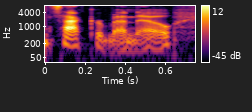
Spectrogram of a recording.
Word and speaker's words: Sacramento: I also spoke with a linguist who told us about why Sacramentans do not pronounce, or I guess Californians do not pronounce the T in Sacramento.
